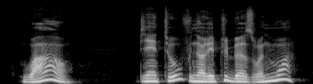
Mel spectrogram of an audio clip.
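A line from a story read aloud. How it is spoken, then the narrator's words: Exclamation. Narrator (French): s'exclama Jim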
